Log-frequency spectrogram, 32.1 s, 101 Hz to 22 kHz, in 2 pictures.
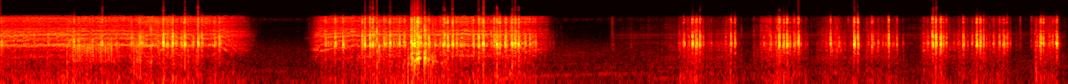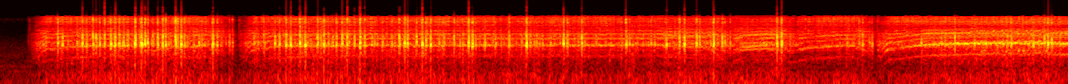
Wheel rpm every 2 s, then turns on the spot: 160, 90, 110, 130, 20, 20, 20, 30, 120, 120, 160, 160, 160, 130, 130, 160.
10-16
